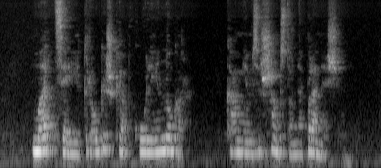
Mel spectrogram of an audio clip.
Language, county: Lithuanian, Šiauliai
